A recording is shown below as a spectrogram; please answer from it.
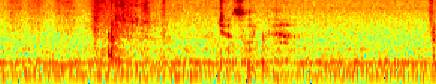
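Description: Faint pencil strokes scratching on paper as a drawing is sketched, a few short strokes about a second in and again between two and three seconds in, over a steady low hum.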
